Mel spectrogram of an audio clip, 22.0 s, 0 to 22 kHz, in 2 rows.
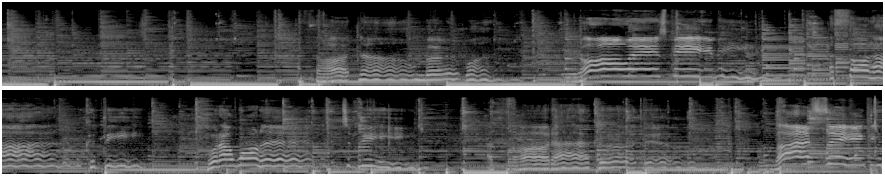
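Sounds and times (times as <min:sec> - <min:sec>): acoustic guitars strumming: 0:00.0 - 0:22.0
upright bass notes: 0:00.0 - 0:22.0
person singing with vibrato: 0:07.0 - 0:16.4, 0:17.1 - 0:19.8, 0:20.6 - 0:22.0.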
